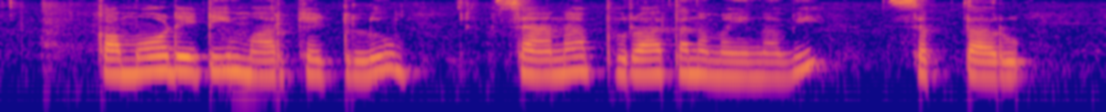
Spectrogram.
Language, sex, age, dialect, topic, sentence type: Telugu, female, 18-24, Southern, banking, statement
